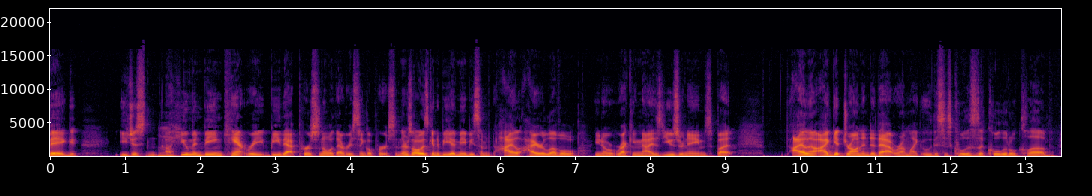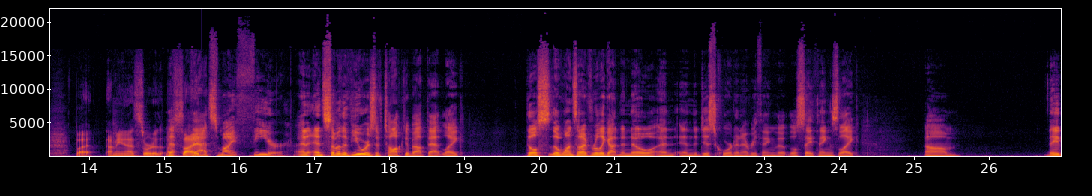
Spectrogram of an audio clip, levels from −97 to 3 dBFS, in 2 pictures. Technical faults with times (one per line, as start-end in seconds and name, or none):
15.49-16.54 channel delay (comb filtering)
